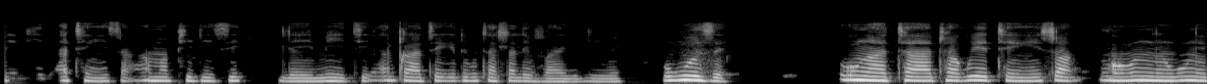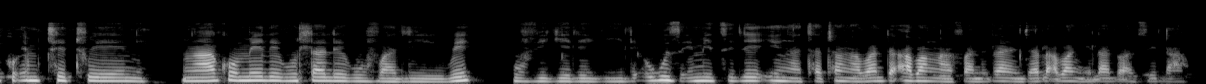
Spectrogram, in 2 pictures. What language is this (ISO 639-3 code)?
nde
